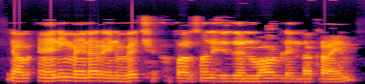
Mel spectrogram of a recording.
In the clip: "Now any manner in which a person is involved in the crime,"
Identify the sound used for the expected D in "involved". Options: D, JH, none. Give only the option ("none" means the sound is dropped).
D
